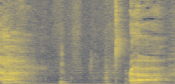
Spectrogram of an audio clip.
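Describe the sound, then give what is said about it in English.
A person coughs and clears their throat, a few rough, throaty bursts in quick succession, with the last one loud and drawn out. “Sorry about the coughing, you guys.”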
